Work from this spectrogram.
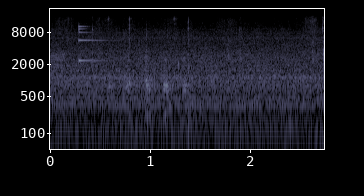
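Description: A few soft clucks from a chicken in Minecraft, quiet and brief, over a faint steady background hum.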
